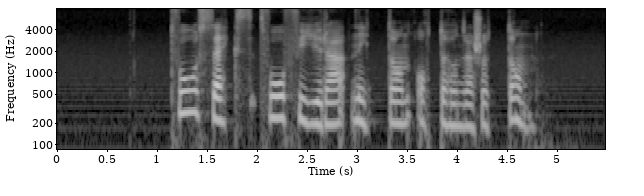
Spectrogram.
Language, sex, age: Swedish, female, 31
